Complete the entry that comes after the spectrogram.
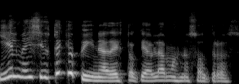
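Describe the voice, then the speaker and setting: A woman is speaking. The background is quiet. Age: 60s. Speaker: philosopher. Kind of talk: interview conversation.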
